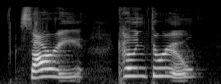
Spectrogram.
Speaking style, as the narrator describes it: he yelled

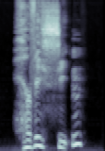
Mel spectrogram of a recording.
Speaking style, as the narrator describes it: shrieked at an ear-piercing pitch

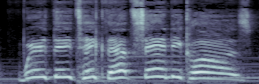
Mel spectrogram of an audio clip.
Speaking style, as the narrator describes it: shouted

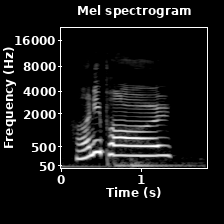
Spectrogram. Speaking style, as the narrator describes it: the monster bellowed

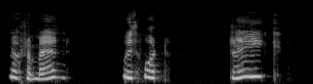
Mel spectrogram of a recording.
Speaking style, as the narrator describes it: he gasped

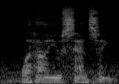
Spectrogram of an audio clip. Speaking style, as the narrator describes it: He asked under his breath

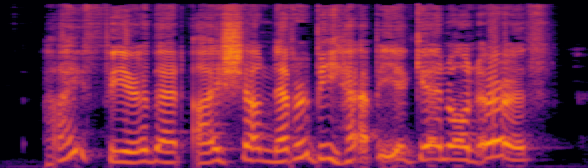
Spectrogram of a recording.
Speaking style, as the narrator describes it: cried Vaninka, giving way under the pressure of her grief

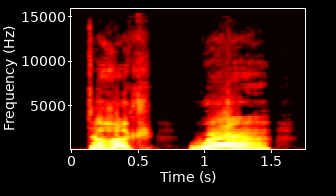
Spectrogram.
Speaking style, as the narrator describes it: Petey cried

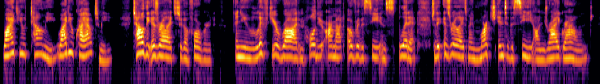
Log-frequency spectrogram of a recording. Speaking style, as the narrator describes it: Hashem, who was simply having none of this nonsense, and replied

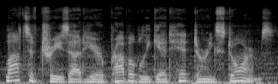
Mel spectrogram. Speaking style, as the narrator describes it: Becky said

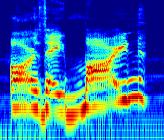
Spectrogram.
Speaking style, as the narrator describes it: he bellowed

